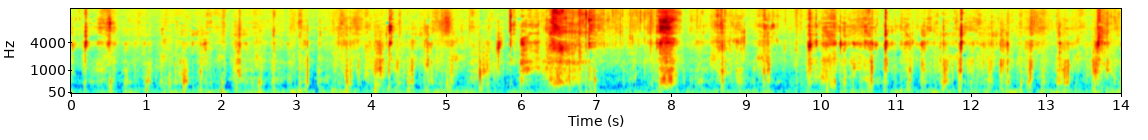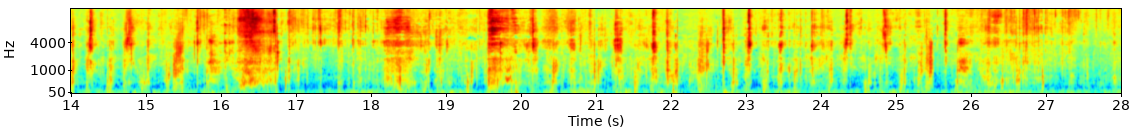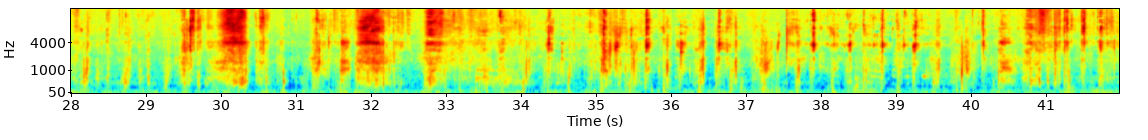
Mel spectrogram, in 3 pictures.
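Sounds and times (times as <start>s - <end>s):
person chewing food: 0.0s - 41.9s.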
